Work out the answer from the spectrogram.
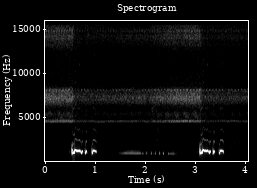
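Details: Trapped wild female zebra dove calling: a loud three-part coo, then a softer rolling series of short beaded coos, then another loud three-part coo, with a thin steady hiss behind.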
